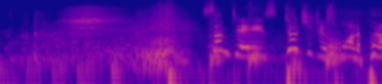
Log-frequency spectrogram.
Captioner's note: audience laughing; graphics whooshing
